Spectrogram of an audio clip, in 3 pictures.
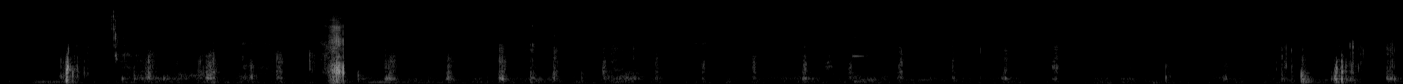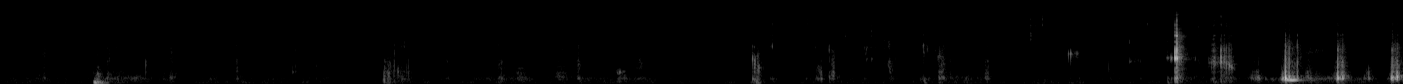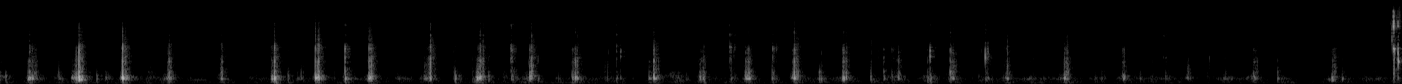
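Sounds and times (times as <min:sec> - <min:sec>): crunching and chewing clay: 0:21.6 - 0:42.0.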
